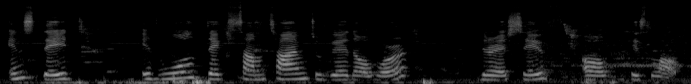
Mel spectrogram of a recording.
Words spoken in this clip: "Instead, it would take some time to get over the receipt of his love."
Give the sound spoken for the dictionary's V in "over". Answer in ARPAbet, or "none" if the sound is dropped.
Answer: V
